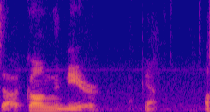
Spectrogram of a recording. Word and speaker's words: Gungnir: the correct uh pronunciation oh yeah it's a gong near yeah i'll spell it out in the chat i'm over here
